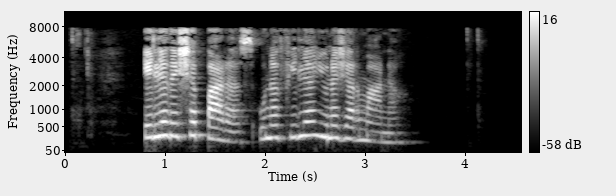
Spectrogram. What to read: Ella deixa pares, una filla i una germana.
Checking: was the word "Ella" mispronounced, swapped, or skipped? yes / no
no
